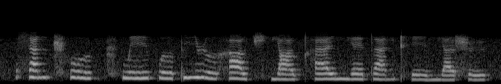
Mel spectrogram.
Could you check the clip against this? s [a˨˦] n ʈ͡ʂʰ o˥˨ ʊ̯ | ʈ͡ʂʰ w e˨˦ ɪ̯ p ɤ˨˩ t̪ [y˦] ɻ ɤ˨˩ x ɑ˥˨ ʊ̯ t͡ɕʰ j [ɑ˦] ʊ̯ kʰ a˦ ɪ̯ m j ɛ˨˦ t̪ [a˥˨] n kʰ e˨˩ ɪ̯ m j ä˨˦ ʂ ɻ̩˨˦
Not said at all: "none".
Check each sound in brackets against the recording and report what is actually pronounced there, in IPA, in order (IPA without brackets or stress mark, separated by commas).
a˦, i˦, ɑ˨˩, a˨˦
